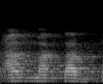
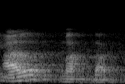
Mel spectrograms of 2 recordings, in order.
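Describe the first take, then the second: First: "am maktab" with the l turned into a held m; wrong assimilated article. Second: "al maktab" with a distinct l before the m; clear article l. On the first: Teacher showing students how not to read it, "am maktab" with no l. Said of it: "Kalau mim kan bukan am maktab". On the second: Teacher correcting the reading for students, "al maktab" with a clear l. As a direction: sound the l fully, then start "maktab". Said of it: "tapi al maktab". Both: Shown as a demonstration.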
